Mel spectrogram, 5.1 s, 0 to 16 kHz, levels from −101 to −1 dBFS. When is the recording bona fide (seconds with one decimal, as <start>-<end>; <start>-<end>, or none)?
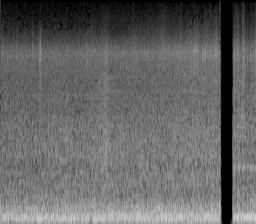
0.0-1.8; 3.6-5.1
